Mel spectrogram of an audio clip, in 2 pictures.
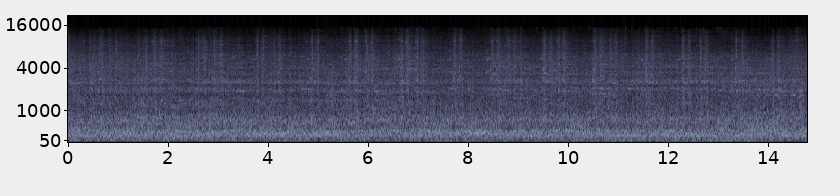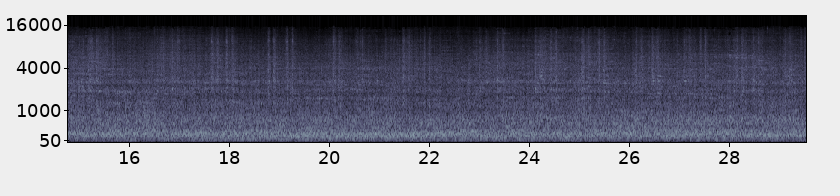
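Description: Freight cars of a CSX mixed freight train rolling steadily past at a grade crossing, their steel wheels clacking over the rail joints.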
